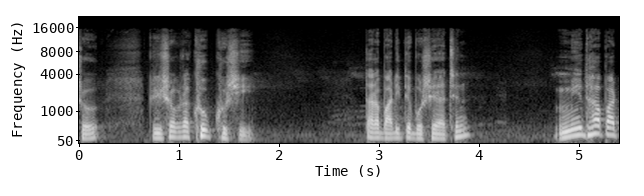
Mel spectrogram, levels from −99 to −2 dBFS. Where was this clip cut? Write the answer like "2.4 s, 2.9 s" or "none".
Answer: none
